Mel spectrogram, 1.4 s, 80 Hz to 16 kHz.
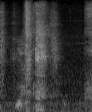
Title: coughing mvi 2399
